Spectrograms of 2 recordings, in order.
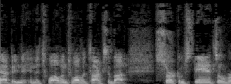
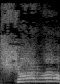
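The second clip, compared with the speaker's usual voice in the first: very high, play-acted, sudden blurted shouting outburst. Asking an audience about arguments in your head: imitating a shout. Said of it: "you had to shout out loud".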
